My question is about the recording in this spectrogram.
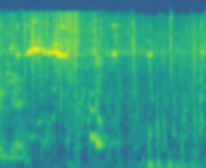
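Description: Cocker spaniels making brief excited dog sounds as they are about to be let out to work.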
